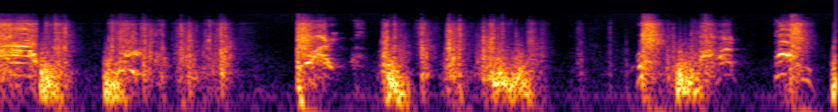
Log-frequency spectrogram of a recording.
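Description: Dubbed punch, kick and block impact effects in a kung fu film fight, a quick run of about eight heavy thwacks across six seconds.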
